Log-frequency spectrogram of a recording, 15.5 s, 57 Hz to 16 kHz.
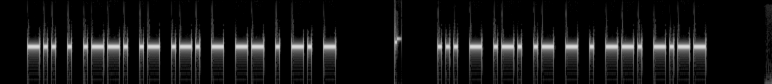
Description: Morse code, heard as a keyed tone, about 15 wpm, 700 Hz. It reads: DEPARTMENT STRATEGY
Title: Sentences from Top 1000 Words - Review Part 5 - New Word Drill - 15wpm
